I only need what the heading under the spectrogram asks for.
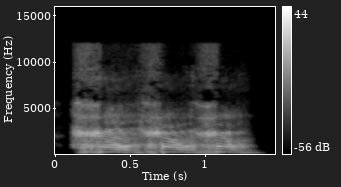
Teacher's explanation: I am using my lips to pronounce बा बा. ठीक, लेकिन हा को मैं हलक से अदा कर रही हूँ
